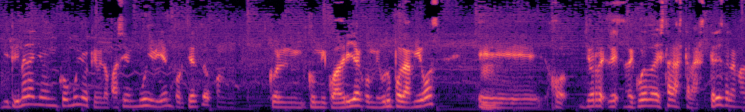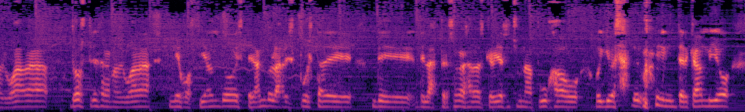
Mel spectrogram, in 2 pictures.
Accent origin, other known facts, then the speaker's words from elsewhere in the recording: Irún, Basque Country, Spain; he crecido con la radio porque yo soy de Irún en Irún tenemos una emisora de radio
